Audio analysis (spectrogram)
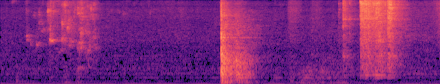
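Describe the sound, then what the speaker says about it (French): A glass of water tipped into a cooking pot in a home kitchen while preparing roast leg of lamb: a brief splashing pour with faint clinks, followed moments later by a second short burst, close by, with no talk. "Pour commencer, je mets le verre d'eau."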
